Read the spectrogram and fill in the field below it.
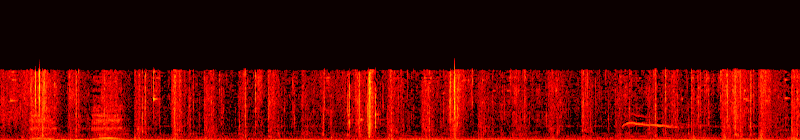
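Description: Footsteps crunch on dry, stony ground.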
